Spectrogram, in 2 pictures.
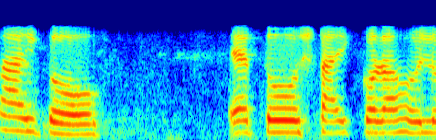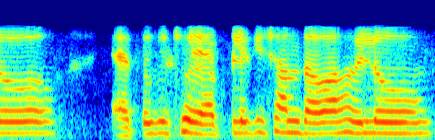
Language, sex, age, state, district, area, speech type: Bengali, female, 30-45, West Bengal, Alipurduar, rural, conversation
